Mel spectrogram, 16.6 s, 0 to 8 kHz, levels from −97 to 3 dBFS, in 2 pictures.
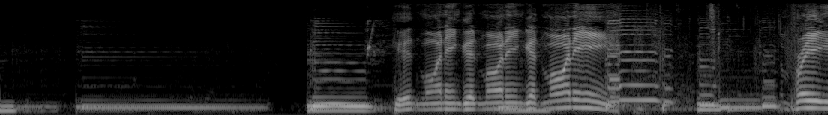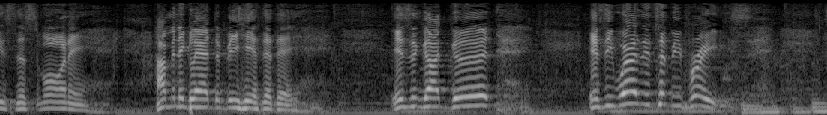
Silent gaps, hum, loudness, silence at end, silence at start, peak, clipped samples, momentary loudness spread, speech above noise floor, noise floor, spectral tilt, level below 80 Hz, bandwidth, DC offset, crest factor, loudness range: none; none; -38 LUFS; 0 s; 0 s; -20 dBFS; under 0.1%; 22 LU; 32 dB; -68 dBFS; -5 dB/octave; -62 dBFS; 7.6 kHz; under 0.1%; 20 dB; 9 LU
